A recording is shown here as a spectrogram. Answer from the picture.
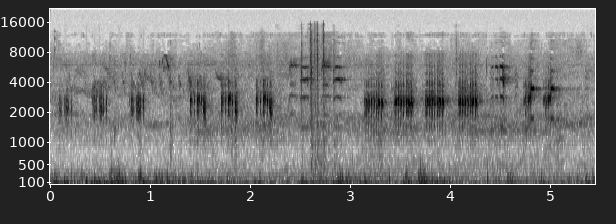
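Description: A bird calling in quick runs of short, repeated notes, about three to four a second, over a low steady rumble.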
